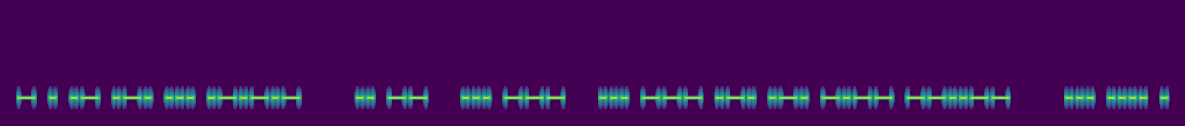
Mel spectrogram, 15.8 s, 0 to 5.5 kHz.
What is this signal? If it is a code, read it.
Morse code, heard as a keyed tone, about 17 wpm, 600 Hz. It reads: TEARS. IM SO SORRY, SHE
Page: Romanen Never af Ken Follet på engelsk.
